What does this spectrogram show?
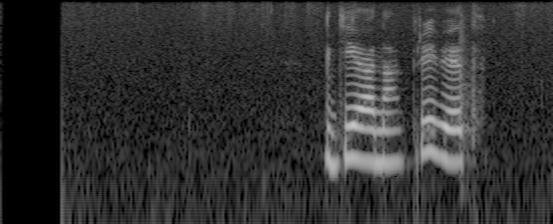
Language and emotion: Russian, neutral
